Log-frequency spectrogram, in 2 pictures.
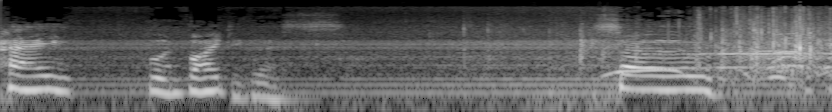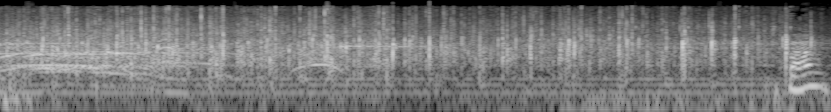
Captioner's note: crowd Cheers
